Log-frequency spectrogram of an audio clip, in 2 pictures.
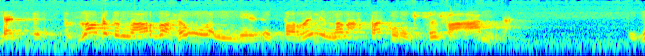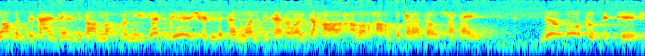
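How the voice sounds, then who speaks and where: A man keeps a very even loudness and a moderate pace. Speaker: caller. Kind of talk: phone-in opinion. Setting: phone call. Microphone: phone line.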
